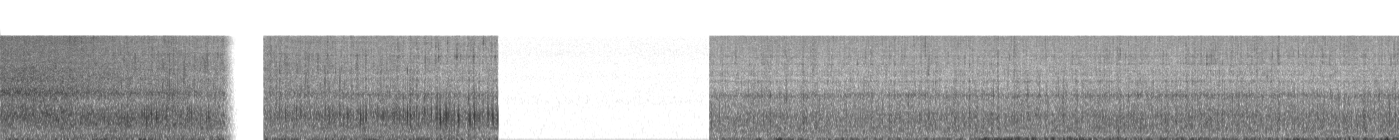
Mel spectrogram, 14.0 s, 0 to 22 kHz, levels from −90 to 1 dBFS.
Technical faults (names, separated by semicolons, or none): call audio freeze; audio dropout to a faint residue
